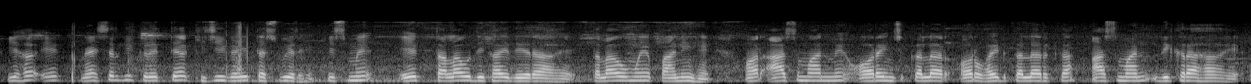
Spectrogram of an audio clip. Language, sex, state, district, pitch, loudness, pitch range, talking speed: Hindi, male, Bihar, Gaya, 170 Hz, -18 LUFS, 160-180 Hz, 145 wpm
